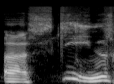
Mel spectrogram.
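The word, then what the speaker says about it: Skenes: So he's talking about Skeens, which is how he told me to pronounce this during the Major League Baseball update.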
